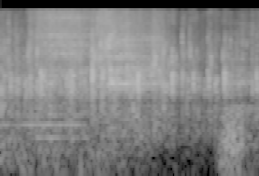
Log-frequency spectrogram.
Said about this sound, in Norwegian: Tusen takk dere for måten dere leder oss inn i tilbedelse på. Klapp gjerne litt for dem som et uttrykk for takknemlighet.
